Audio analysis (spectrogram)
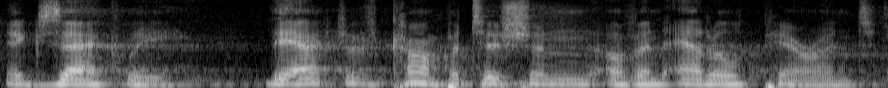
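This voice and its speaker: A glib, sardonic captive played by a man in a comic radio drama. His voice sits a little high, and he reasons dryly, as if leading someone along. A hall-like reverb hangs around the words. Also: measured pace, natural voice. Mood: wryly impatient. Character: glib, wry human prisoner, a broadcaster. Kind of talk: satirical radio play acting.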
